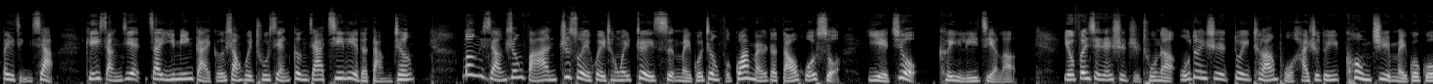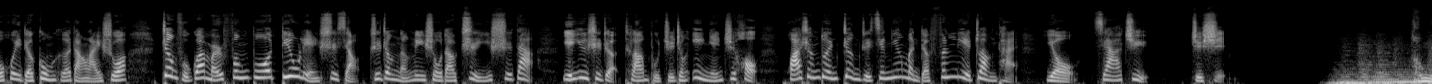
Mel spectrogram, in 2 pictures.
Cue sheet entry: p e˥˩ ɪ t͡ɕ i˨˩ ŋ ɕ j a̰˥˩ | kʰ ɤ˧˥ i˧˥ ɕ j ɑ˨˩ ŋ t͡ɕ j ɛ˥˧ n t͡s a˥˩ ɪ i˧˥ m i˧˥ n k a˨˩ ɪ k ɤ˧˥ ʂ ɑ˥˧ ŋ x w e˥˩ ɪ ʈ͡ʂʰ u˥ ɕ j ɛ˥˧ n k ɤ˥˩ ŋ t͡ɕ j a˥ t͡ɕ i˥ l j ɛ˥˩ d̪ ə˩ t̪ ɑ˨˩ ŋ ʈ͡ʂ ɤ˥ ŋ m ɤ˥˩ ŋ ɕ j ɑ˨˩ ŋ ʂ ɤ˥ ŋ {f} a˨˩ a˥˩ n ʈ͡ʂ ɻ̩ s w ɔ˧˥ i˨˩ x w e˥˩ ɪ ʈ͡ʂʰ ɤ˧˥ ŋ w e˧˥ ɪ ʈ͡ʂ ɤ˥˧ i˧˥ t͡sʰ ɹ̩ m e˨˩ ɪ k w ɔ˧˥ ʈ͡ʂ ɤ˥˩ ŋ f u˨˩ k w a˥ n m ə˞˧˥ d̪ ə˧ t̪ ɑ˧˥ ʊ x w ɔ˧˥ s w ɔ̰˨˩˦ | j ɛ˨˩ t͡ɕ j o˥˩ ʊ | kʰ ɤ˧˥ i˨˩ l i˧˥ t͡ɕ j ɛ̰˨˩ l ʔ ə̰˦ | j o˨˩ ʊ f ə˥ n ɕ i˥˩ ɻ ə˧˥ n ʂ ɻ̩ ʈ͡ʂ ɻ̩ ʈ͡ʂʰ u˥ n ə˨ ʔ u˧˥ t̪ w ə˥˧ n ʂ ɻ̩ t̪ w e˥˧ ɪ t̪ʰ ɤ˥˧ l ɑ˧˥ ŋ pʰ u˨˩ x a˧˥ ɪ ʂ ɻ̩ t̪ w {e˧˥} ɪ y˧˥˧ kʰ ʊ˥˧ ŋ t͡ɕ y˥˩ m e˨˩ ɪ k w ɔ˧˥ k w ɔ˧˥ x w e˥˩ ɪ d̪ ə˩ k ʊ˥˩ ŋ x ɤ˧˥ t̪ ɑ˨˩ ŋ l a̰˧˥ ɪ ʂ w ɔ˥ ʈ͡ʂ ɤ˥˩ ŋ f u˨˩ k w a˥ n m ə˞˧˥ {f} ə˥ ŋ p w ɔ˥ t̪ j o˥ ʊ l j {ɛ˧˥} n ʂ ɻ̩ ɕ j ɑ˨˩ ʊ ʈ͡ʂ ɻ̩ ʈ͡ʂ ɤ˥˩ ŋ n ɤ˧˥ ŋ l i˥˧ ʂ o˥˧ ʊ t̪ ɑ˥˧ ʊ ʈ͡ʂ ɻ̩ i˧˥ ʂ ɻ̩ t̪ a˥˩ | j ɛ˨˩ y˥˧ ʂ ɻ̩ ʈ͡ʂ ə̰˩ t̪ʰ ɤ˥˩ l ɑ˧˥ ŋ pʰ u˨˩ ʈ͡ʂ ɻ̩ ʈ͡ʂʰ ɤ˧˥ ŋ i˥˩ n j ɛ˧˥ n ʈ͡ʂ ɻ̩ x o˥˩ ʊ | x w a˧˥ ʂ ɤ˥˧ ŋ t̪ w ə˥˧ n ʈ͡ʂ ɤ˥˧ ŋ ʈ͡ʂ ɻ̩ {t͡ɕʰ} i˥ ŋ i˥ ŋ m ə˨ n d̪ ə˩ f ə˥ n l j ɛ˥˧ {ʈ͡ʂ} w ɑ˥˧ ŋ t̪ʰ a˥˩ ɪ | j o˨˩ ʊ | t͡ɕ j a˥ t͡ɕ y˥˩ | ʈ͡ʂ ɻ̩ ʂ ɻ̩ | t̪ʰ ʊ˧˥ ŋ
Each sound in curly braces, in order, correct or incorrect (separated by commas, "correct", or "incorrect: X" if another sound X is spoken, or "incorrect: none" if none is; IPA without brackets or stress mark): correct, incorrect: e˥˩, correct, incorrect: ɛ˨˩, incorrect: t͡ɕ, correct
